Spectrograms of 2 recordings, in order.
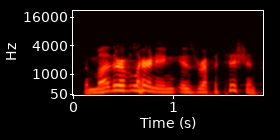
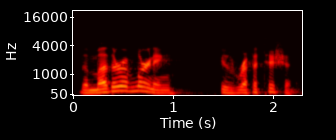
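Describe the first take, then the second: First: The mother of learning is repetition said again, firmer and louder, leaning on "mother of learning"; repeated for emphasis. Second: Said in the usual way. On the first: Shown as a demonstration. Preacher repeats a saying to his church, firmer and louder. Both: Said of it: "I should repeat that just to make it an emphasis".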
